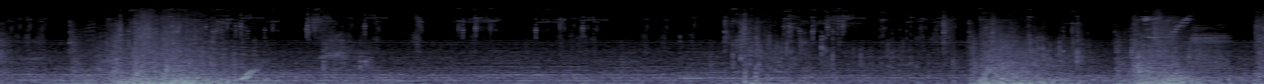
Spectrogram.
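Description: Lego bricks burst apart with a rattling clatter.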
